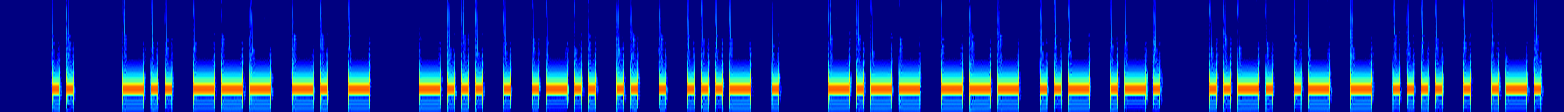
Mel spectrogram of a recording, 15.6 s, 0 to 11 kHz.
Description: Morse code, heard as a keyed tone, about 17 wpm, 700 Hz. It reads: I DONT BELIEVE YOUR FATHER
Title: Sentences from Top 1000 Words - Review Part 3 - 17wpm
